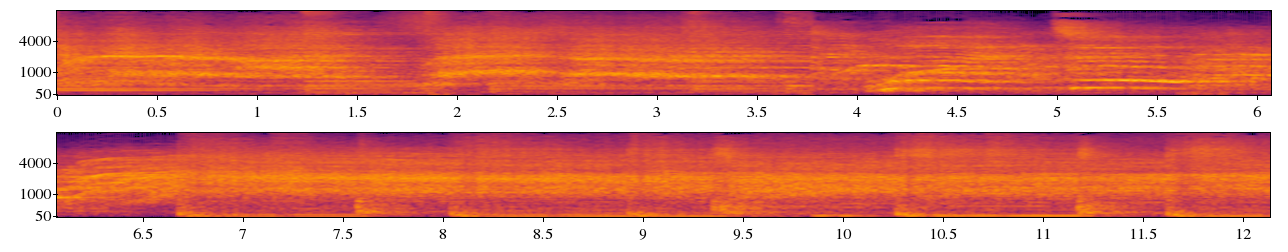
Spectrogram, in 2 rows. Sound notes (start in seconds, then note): 5.5 crowd cheering; 6.6 live music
